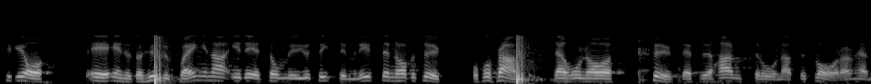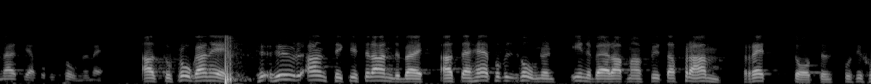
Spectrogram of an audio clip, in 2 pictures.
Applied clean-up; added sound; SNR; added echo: classical method spectral subtraction.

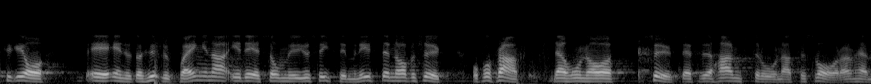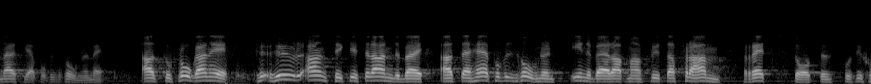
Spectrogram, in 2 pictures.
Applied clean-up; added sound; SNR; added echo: neural separator model SepFormer DNS4.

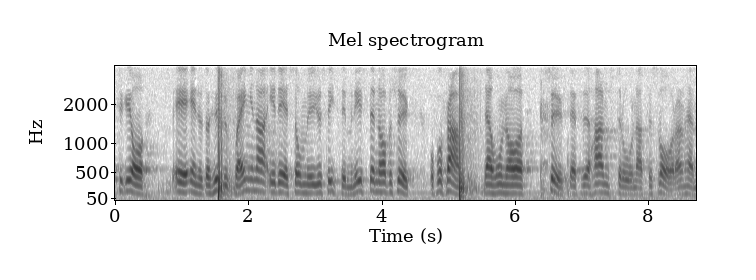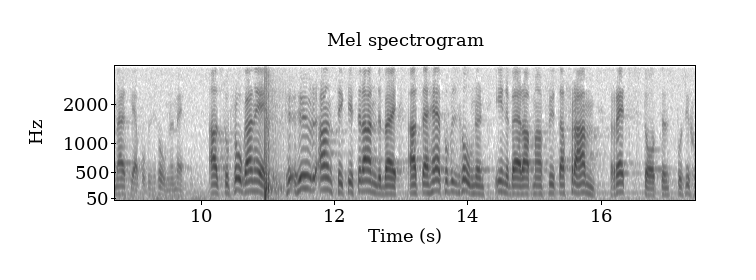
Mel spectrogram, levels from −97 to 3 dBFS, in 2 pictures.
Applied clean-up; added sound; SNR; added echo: none; Fireworks; 5 dB; none.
